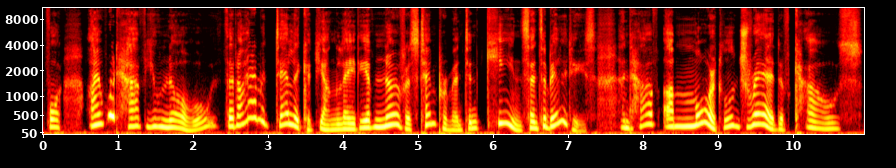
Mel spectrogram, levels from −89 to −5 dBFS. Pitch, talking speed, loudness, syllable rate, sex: 200 Hz, 140 wpm, -19 LUFS, 3.9 syllables/s, male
